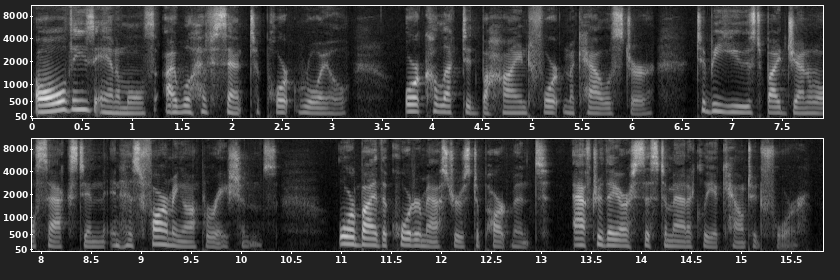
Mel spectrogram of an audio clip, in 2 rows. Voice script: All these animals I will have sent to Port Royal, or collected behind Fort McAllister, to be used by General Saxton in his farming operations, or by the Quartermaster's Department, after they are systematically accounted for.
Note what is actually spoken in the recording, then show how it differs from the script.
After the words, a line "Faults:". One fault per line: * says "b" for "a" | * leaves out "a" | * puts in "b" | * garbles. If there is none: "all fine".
All these animals I will have sent to Port Royal, or collected behind Fort McAllister, to be used by General Saxton in his farming operations, or by the Quartermaster's Department, after they are systematically accounted for.
Faults:
all fine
